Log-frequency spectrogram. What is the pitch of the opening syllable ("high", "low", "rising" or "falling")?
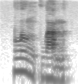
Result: falling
